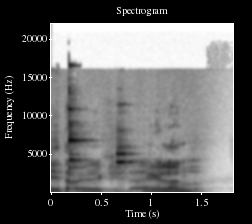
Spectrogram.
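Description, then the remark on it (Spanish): Glasses clink together in a toast, a couple of bright ringing taps, mixed with overlapping cheerful voices. “Salud por esa sensemaya, está fantástico.”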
